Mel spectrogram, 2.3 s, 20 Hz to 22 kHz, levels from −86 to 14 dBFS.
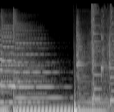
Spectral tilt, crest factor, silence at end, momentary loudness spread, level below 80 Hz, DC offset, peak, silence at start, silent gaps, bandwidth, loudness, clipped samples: -5 dB/octave; 14 dB; 0 s; 5 LU; -20 dBFS; under 0.1%; -6 dBFS; 0 s; none; 19 kHz; -21 LUFS; under 0.1%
